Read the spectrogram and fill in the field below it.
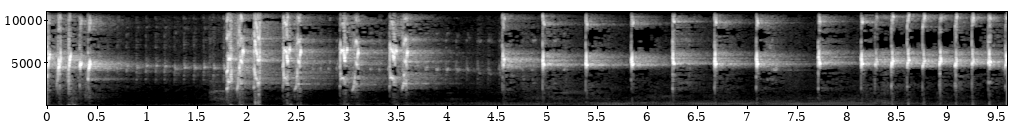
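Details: Lovebird calling an opponent, provoking others into ngekek: sharp, high chirps in separate bursts, then evenly spaced short chirps about every half second, growing quicker toward the end.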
